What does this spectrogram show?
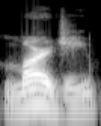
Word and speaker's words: Margie: Katherine pronounced Katherine Rosette Margie pronounced with a hard G in babe There are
